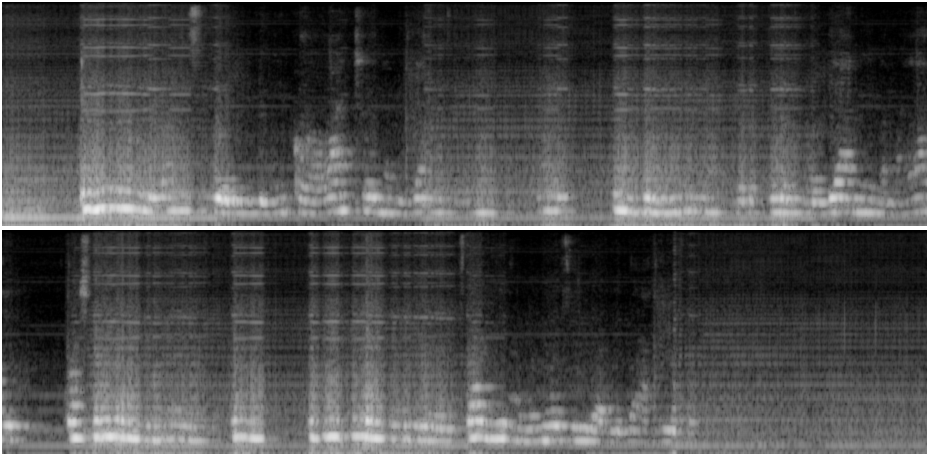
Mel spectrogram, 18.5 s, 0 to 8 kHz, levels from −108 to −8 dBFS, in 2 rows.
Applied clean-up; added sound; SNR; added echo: neural separator model SepFormer DNS4.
